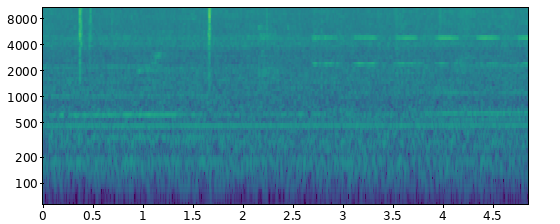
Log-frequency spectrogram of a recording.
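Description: Interior running noise of a Hitachi Class 800 train under way: a steady rumble with a constant hum-like tone, broken by a couple of sharp clicks in the first two seconds. A faint pulsing high tone comes in about halfway through.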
